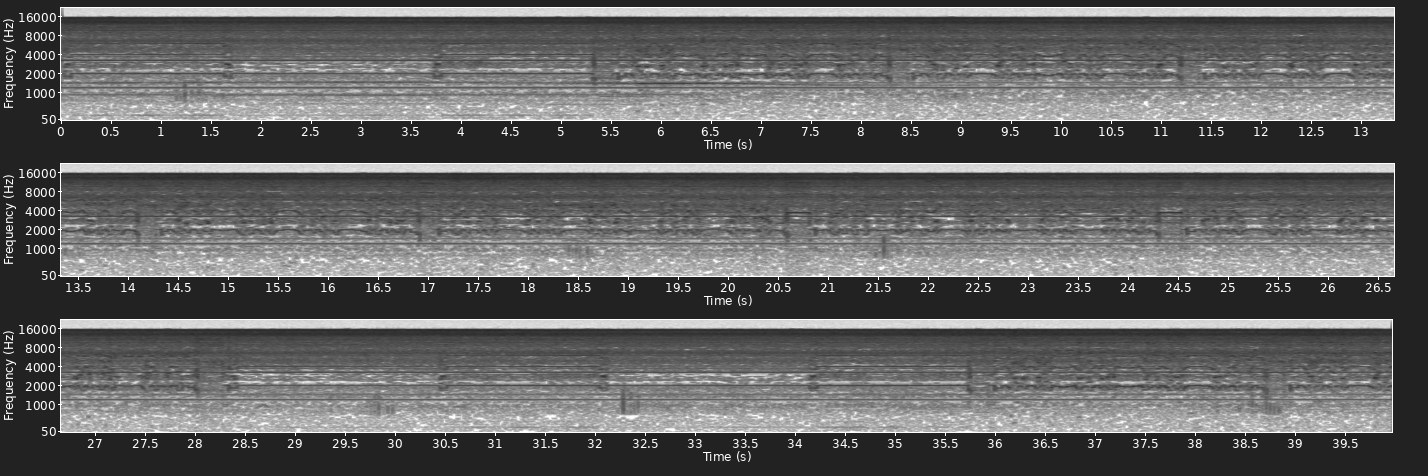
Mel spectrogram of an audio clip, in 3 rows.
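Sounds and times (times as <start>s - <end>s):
stepper motors whining: 0.0s - 29.4s, 34.1s - 39.9s.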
